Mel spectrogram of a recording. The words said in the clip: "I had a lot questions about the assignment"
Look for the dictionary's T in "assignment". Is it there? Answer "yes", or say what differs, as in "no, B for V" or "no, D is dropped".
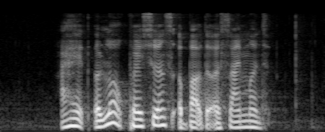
yes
